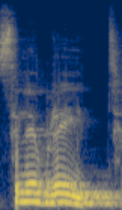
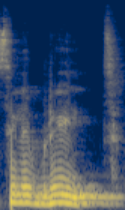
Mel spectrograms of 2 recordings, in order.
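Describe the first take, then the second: No difference in how they are said.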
